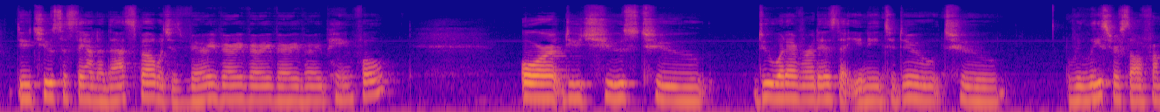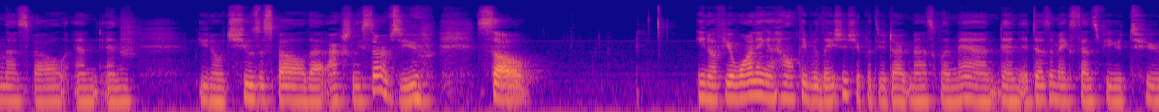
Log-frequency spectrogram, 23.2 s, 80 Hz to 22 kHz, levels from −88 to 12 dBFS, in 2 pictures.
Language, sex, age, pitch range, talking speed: English, female, 40-59, 130-160 Hz, 180 wpm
